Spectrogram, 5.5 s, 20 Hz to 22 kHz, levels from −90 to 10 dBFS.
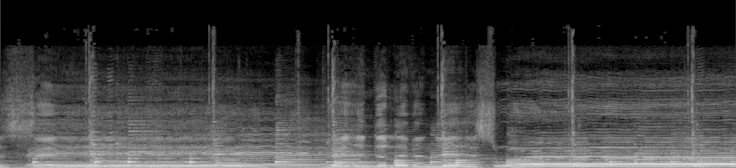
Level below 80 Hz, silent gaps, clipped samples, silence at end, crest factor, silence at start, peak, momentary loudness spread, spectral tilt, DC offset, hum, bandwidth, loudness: -34 dBFS; none; under 0.1%; 0 s; 12 dB; 0 s; 0 dBFS; 7 LU; -5.5 dB/octave; under 0.1%; none; 13.5 kHz; -12 LUFS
